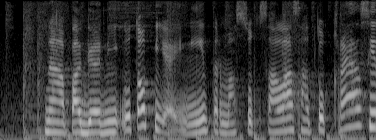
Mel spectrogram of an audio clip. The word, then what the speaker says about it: Utopia: horashop Pagani adalah Pagani Utopia ya pronounceationnya Utopia Bukan Utopia karena dia tetap pronunciation Italia mobil ini seharga 2,2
